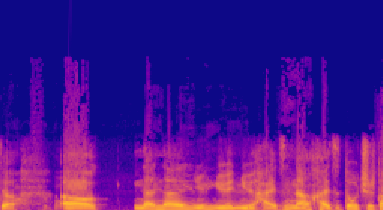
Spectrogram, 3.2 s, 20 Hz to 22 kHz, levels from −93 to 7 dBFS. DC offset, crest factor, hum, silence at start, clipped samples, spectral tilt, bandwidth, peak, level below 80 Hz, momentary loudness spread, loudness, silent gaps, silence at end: under 0.1%; 14 dB; none; 0 s; under 0.1%; -5.5 dB/octave; 12 kHz; 0 dBFS; -62 dBFS; 7 LU; -15 LUFS; none; 0 s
